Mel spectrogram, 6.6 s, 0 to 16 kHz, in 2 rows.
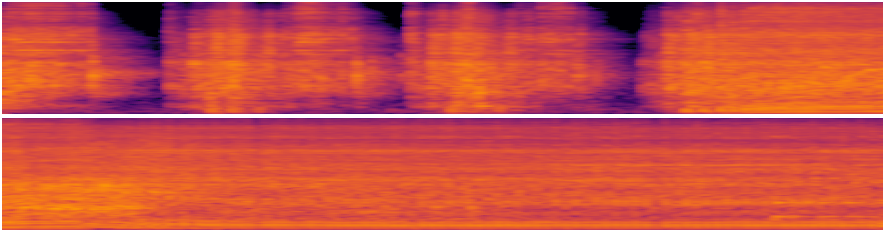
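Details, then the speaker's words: Pull-start small engine with primer bulb, not winterized, first start after winter, full throttle: three cord pulls, catches straight away and settles to a steady even buzz; starts and runs healthy. "Well, we're 2 for 2 so far. This thing starts so easy every season."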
